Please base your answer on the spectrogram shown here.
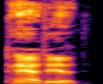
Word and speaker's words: padded: the short U sound, So the dictionary actually is saying that we should be pronouncing this patud. I'm overemphasizing it. Patud. I don't say it that way. I say it more like id, padded, padded. I said in the beginning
